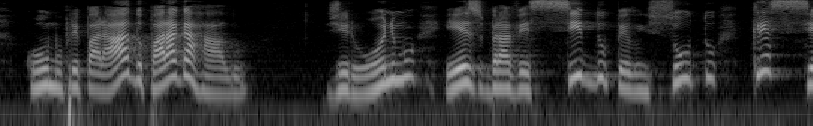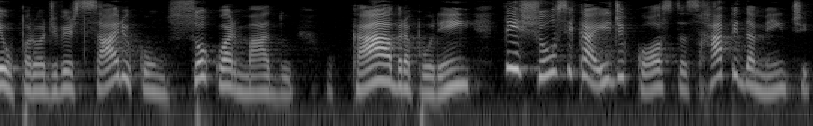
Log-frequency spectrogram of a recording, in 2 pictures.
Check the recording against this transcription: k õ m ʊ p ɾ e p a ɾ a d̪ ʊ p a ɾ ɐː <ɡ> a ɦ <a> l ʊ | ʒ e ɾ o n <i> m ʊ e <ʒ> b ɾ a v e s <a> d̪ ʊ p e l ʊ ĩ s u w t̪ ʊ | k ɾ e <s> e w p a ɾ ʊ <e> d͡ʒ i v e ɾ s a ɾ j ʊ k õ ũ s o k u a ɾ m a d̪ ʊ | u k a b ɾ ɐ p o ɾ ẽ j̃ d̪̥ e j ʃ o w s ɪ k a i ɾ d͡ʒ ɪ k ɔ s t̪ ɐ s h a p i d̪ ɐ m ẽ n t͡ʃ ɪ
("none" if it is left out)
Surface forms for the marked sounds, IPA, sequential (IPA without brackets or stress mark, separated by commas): ɡ, a, i, z, i, s, a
